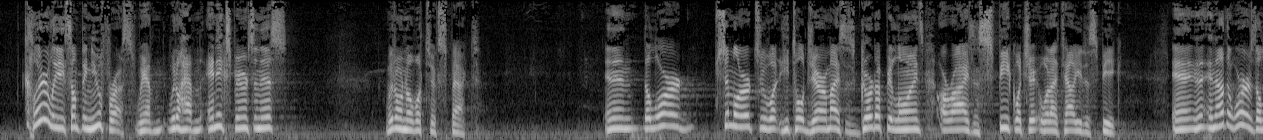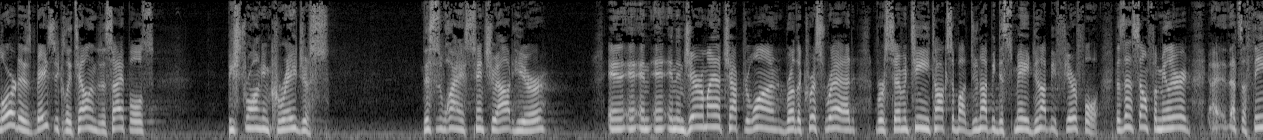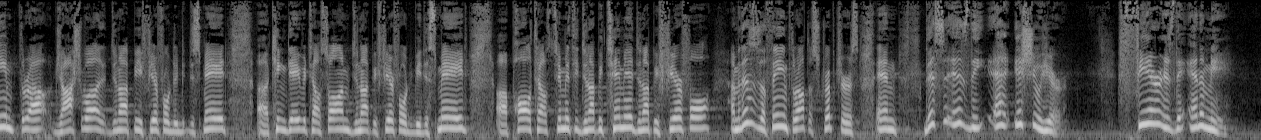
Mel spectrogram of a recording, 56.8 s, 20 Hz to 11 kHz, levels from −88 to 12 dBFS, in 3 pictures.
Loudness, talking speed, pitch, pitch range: -17 LUFS, 160 wpm, 195 Hz, 175-215 Hz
